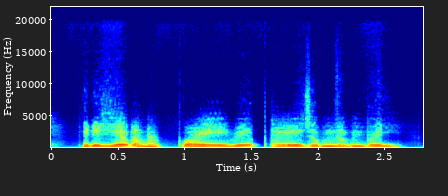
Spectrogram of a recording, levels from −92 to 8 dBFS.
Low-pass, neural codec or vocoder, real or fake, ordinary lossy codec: 19.8 kHz; codec, 44.1 kHz, 0.9 kbps, DAC; fake; none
